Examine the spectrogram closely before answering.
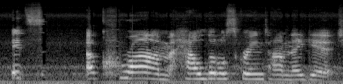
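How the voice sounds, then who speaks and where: Over noticeable background noise, a woman with a Southern US accent speaks in a high pitch with ordinary pitch variation. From US South. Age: 20s. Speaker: YouTuber answering viewer questions. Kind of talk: casual Q&A vlog. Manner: animated.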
